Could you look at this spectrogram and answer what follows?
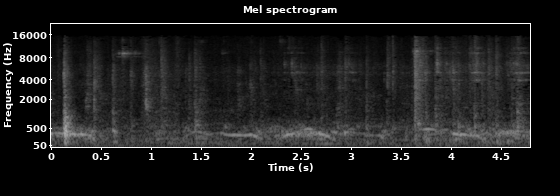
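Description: Pigeons of a unique breed coo softly and repeatedly inside a dovecote, their low rolling calls overlapping and continuous, with a few brief sharper sounds and faint rustling throughout.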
